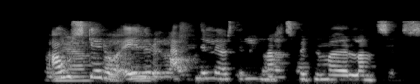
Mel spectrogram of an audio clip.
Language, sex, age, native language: Icelandic, male, 13, Icelandic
